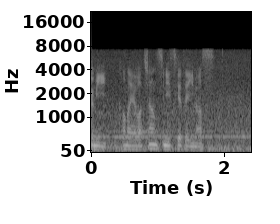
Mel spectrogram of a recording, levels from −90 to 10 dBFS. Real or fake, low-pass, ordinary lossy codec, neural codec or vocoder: fake; 7.2 kHz; none; vocoder, 44.1 kHz, 128 mel bands every 512 samples, BigVGAN v2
